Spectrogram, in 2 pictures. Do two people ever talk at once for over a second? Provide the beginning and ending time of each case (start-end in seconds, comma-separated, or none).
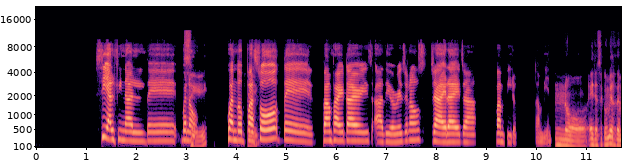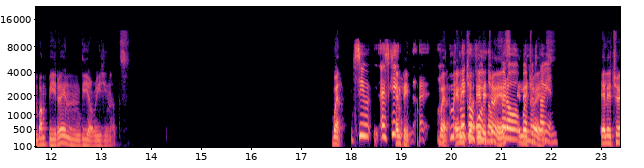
19.9-22.1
